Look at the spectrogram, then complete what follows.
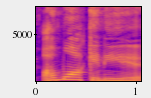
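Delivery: high, mock New Yorker shout; New York accent. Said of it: "doing someone from New York".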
